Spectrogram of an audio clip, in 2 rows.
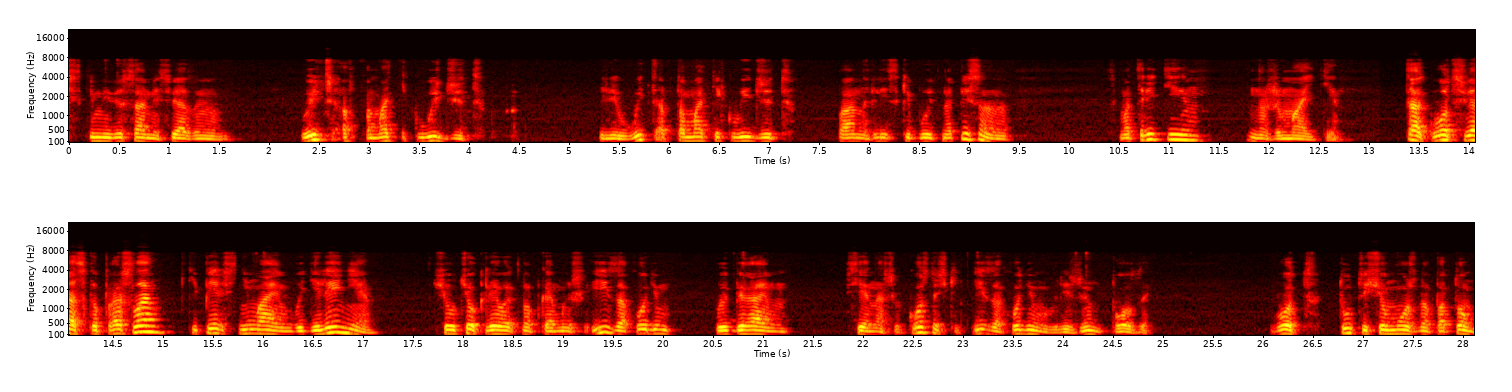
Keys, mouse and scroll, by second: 15.4-16.0 scroll up 1, 16.0 click, 16.8-18.3 scroll down 2, 20.7 click, 24.9-25.7 scroll up 3, 25.4 middle click.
